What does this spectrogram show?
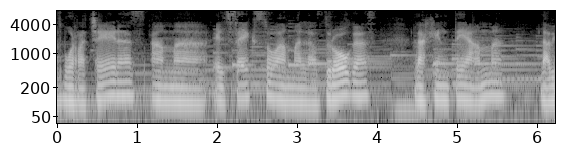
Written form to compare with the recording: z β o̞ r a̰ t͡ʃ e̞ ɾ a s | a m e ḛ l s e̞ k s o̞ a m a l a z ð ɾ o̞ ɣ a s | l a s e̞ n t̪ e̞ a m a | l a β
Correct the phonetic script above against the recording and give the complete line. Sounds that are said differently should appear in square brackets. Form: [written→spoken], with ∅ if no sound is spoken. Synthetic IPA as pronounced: z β o̞ r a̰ t͡ʃ e̞ ɾ a s | a m [e→a] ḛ l s e̞ k s o̞ a m a l a z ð ɾ o̞ ɣ a s | l a [s→x] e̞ n t̪ e̞ a m a | l a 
